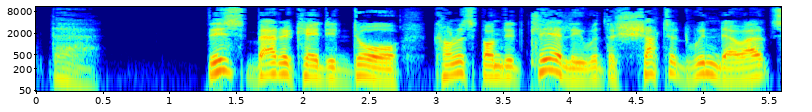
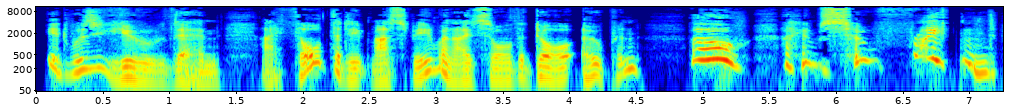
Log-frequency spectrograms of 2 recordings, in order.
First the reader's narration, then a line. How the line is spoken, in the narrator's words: I panted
